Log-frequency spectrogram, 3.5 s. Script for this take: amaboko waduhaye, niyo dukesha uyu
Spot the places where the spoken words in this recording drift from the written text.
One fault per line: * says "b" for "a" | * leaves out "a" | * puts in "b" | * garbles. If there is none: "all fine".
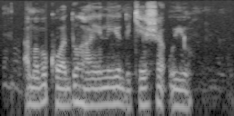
all fine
